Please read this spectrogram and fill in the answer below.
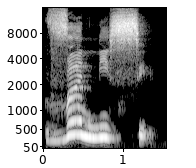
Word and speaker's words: Vanice: tem olha só professora Vanice quando nós fazemos a pronúncia do Vanice impressão que é com c não é mesmo mas o meu nome tem dois s e esse é o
